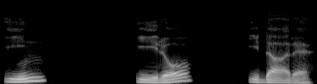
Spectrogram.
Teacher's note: Kürtçedeki şapkalı İ harfi Türkçedeki İ sesi gibi okunmakla beraber biraz daha uzun okunur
